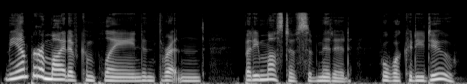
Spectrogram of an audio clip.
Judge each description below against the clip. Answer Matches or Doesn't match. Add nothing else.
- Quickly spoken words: Matches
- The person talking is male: Doesn't match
